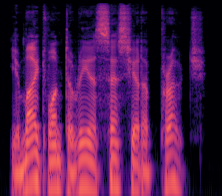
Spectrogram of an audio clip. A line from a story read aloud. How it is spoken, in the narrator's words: I said dryly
